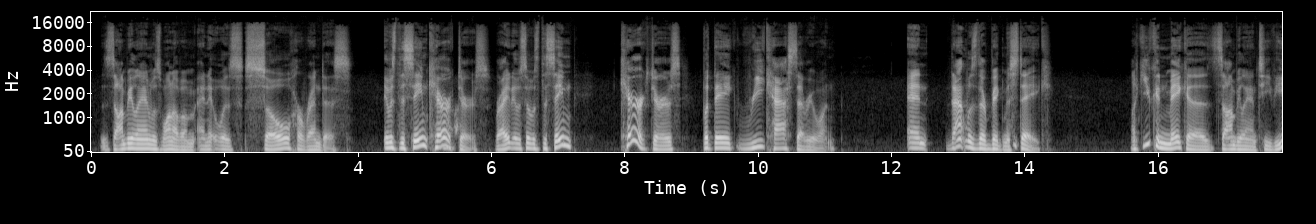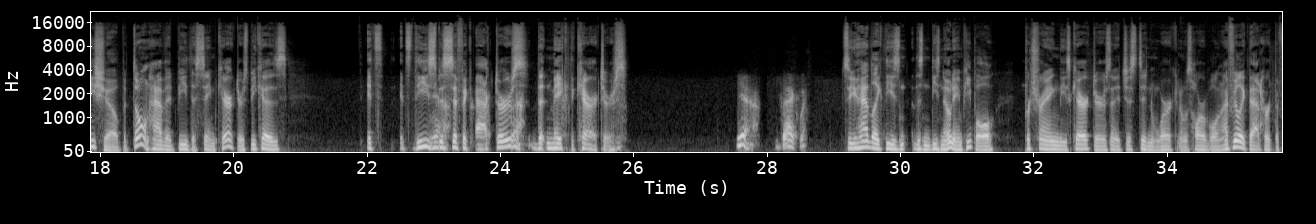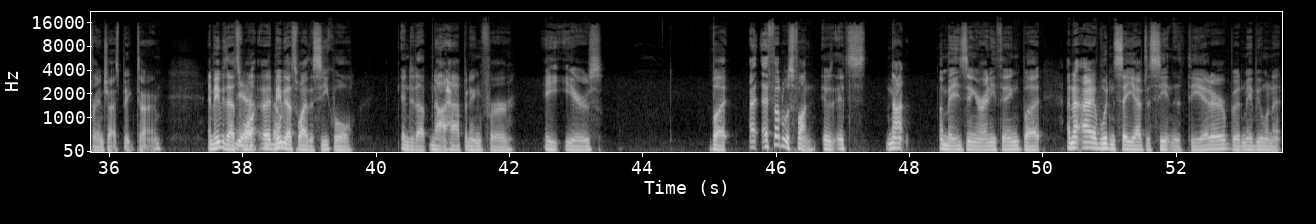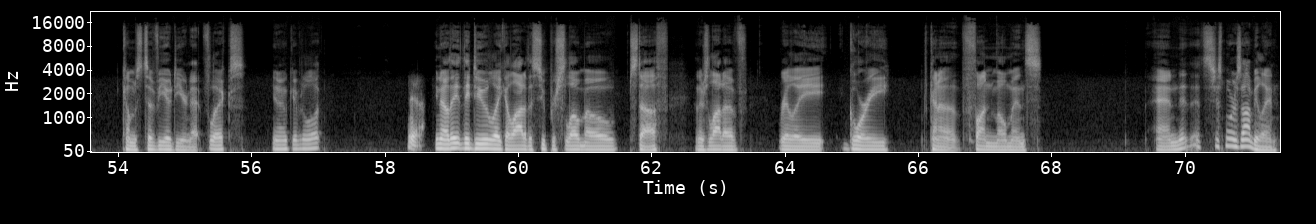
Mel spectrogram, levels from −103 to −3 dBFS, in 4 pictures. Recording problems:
uneven, jittery; strongly; from 7.5 s to 1:06

